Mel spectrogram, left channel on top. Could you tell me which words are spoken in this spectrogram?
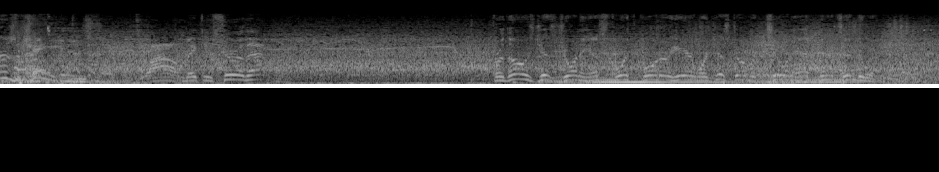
James. Wow, making sure of that. For those just joining us, fourth quarter here. We're just over 2.5 minutes into it.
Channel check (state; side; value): silent; right; digital silence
